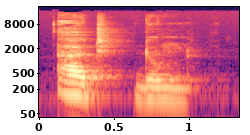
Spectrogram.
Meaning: 1. to take off (clothes) 2. to turn off (a switch)
- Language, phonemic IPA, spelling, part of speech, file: Dutch, /ˈœy̯dun/, uitdoen, verb, Nl-uitdoen.ogg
